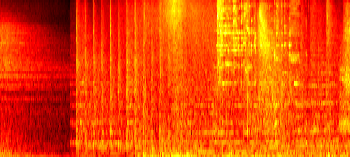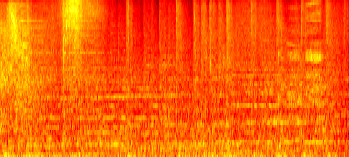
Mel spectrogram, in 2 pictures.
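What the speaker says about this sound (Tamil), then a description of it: "இப்பதான் அந்த பாட்டில் உடைஞ்சிருக்கு" A perfume bottle breaking: a sudden, loud glass shatter, followed by sustained bright crashing and tinkling that fills the rest of the moment.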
